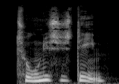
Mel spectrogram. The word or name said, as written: tonesystem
